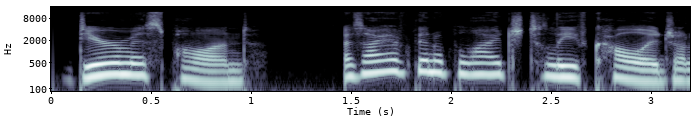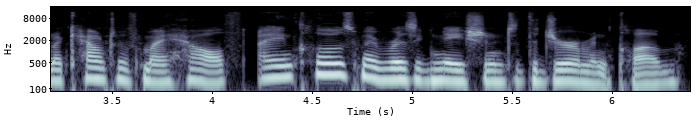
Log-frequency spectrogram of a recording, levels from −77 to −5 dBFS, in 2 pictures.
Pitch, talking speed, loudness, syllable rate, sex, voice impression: 185 Hz, 225 wpm, -19 LUFS, 6.2 syllables/s, female, gender-neutral, adult-like, slightly sincere, calm, friendly, reassuring, slightly kind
